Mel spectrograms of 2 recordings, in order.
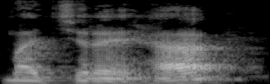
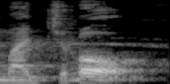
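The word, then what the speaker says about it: مجراها: Jadi bacanya itu e harusnya kan majro. Majroha tapi dibacanya e jadi majre. Majreha ini namanya imalah.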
